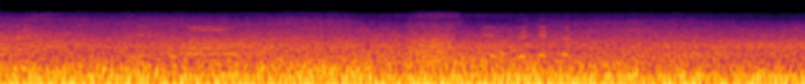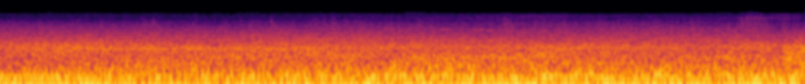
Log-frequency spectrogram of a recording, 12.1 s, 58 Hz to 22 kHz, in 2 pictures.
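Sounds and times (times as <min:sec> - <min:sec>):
car road and wind noise: 0:00.0 - 0:12.0.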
